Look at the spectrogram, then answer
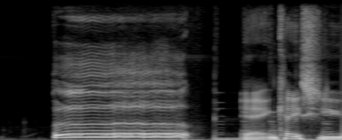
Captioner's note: scared noise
